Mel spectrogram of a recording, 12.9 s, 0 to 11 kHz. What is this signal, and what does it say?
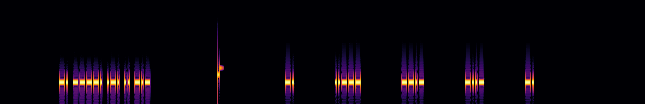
Morse code, heard as a keyed tone, about 36 wpm, spaced as for 15 wpm, 700 Hz. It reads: N9RIK N2QXN
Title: USA Call Signs - 5 Characters - 8x Character Spacing - 35wpm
